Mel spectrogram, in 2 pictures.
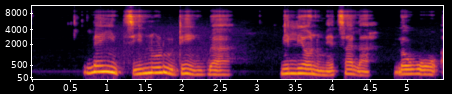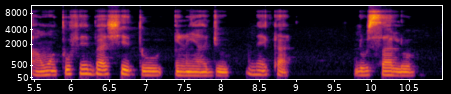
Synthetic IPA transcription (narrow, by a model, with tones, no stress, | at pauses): lɛ˦j̃ĩ˦˨ti˨˦nũ˦ɾu˦˨dĩ˨˦˨ŋ̩˨˦ɡ͡ba˧ | mĩ˦li˦ɔ˦˨nũ˨mɛ̃˨˦ta˦˨la˨˦ | lɔ˦wɔ˦ʔa˦˨w̃ɔ̃˧to˦fɛ˦ba˦ʃe˦˨to˧ĩ˨ɾ̃ĩ˨a˨d͡ʒu˨ | mɛ˦ka˦˨ | lo˨˦sa˦lɔ˧˨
